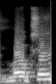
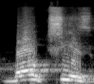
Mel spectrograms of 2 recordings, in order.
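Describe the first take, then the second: First: Short "ez" ending on बॉक्सेस; wrong plural pronunciation. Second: बॉक्सेस said "bok-seez"; long ee in the last syllable of बॉक्सेस; correct plural pronunciation. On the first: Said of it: "बॉक्सेस नहीं". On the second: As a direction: end बॉक्सेस in a long "eez". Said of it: "उच्चारण क्या होगा?". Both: Shown as a demonstration.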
